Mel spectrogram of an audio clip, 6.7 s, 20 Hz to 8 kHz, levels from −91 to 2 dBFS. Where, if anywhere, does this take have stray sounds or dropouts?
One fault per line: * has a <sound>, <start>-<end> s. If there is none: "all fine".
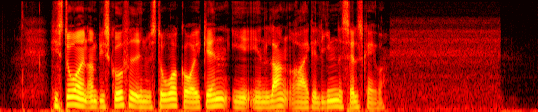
all fine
